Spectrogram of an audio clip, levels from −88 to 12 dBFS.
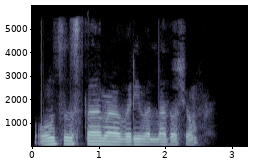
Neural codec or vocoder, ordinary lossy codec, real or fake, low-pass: none; AAC, 24 kbps; real; 5.4 kHz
